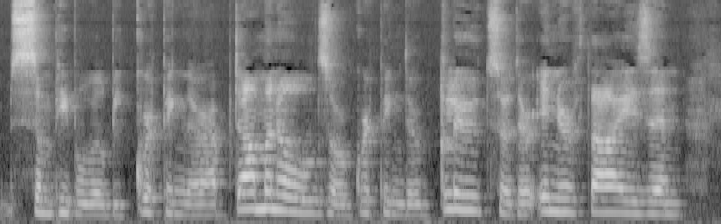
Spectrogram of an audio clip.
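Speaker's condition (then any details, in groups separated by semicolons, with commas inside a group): No condition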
